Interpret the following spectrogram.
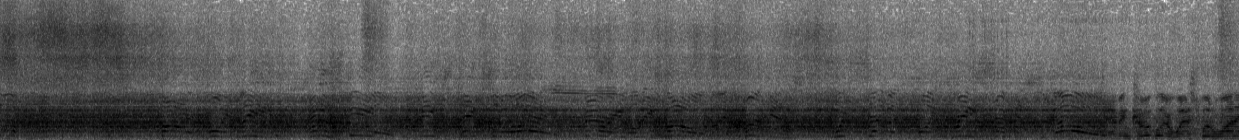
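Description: AM news radio playing in a vehicle cab: a sportscaster's play-by-play of a basketball game's final seconds over a dense background din, with the thin, muffled sound of AM radio.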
